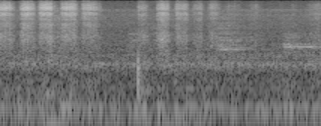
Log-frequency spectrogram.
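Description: Red felt-tip marker scratching over a textured painted wall in quick back-and-forth colouring strokes, about seven a second, that stop after the first half-second or so. A single sharp click comes about a second in.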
